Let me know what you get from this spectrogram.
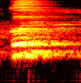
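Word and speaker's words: could: इस तरह से याद रखना है कि हमें इन सब शब्दों में कभी भी एल का प्रोनाउंसिएशन हम नहीं करेंगे। काम, palm, palmist, कुड, वुड, शुड, Chowk, talk, Fock, calf, behalf, better half.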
